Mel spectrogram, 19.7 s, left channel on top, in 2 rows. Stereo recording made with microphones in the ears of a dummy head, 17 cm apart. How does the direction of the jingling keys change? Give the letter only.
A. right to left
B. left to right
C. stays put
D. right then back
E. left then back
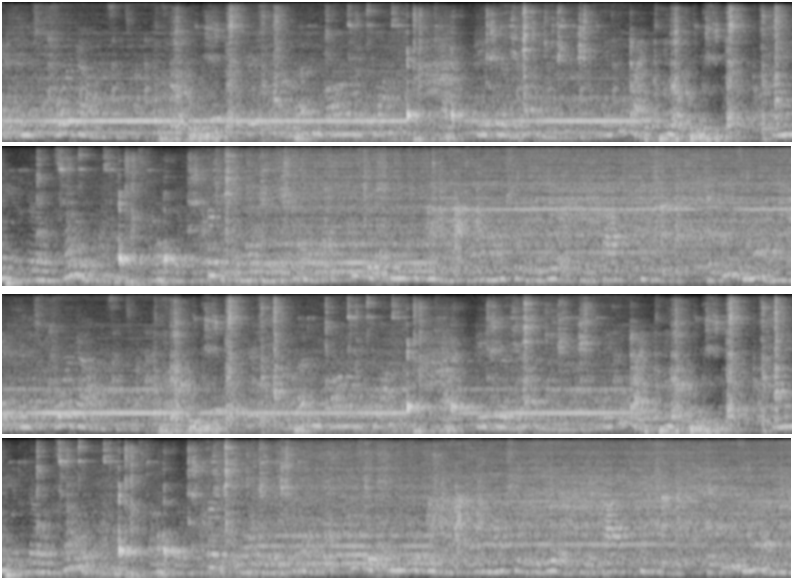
E.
